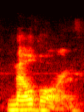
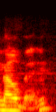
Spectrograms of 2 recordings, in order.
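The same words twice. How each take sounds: First: It is said with an American pronunciation. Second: It is said with an Australian pronunciation. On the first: "Americans say Melbourne" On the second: "we say Melbourne"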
